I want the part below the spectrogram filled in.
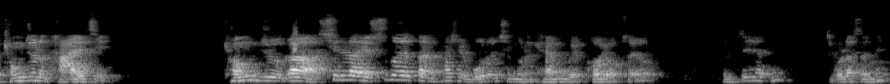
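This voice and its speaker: Guy teaching history for a test, chatty, keeps asking stuff then answering it, kinda echoey room. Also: mid-range voice. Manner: chatty, asks students questions and answers them himself. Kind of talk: casual exam-prep lecture. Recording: roomy echo.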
